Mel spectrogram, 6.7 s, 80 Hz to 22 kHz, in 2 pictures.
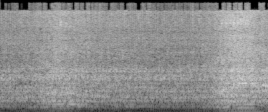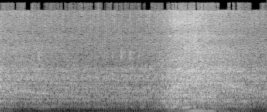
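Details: VW Polo 1.4 16V BUD engine: hollow, diesel-like clatter under a rough idle between two throttle blips; piston slap from worn skirts, worsening over time and not cured by lifter cleaner, new lifters or XADO additive.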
